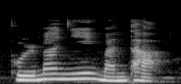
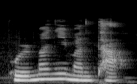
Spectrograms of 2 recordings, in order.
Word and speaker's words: 불만이 많다: 불만이 많다. 불만이 많다. 불만이 많다. Ở đây chúng ta nối âm man và y thành ma nhi.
